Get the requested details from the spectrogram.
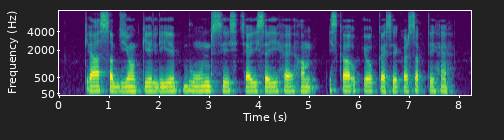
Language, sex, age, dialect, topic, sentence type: Hindi, male, 25-30, Garhwali, agriculture, question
